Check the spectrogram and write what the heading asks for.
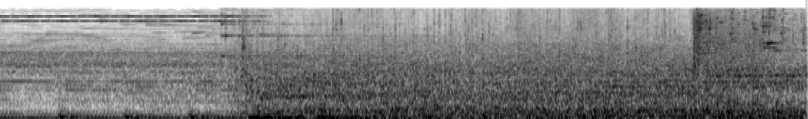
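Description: Cartoon sound effect of giant vines bursting up out of the ground and through a roof: a loud rumbling rush that swells about a second in, over background music.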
